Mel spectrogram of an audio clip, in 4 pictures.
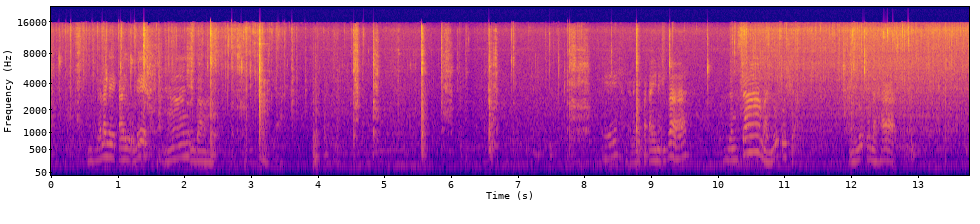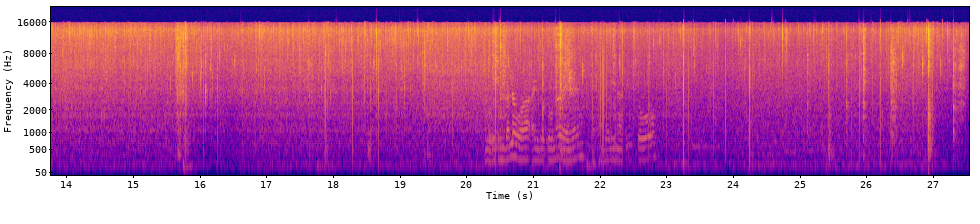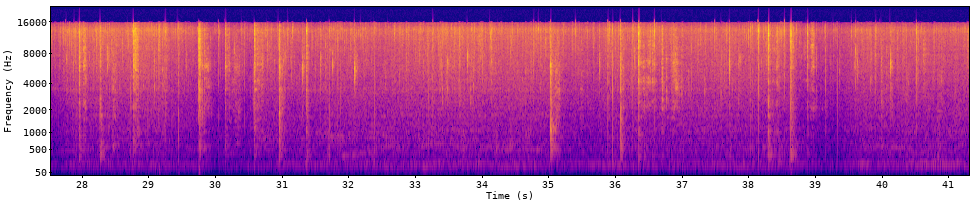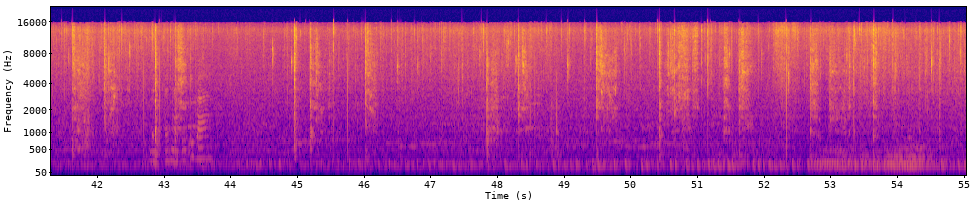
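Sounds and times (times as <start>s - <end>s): tongs tapping and scraping wok: 0.0s - 9.4s, 20.3s - 23.4s, 25.0s - 31.6s, 35.0s - 40.2s, 41.6s - 43.7s, 44.8s - 46.6s, 47.7s - 54.9s
spring rolls sizzling in oil: 0.0s - 55.0s.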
